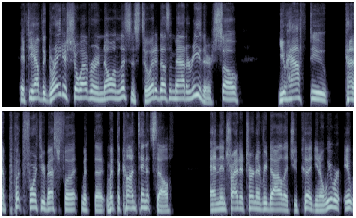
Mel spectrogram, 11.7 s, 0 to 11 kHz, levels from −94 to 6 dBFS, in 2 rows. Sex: male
